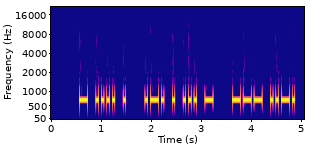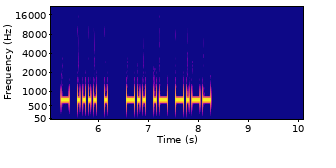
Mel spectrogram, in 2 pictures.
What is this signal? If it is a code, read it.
Morse code, heard as a keyed tone, about 22 wpm, 700 Hz. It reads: THE REST OF THE DAY
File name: practice / 22wpm / Build A Phrase - 5-Word Phrases - 22wpm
